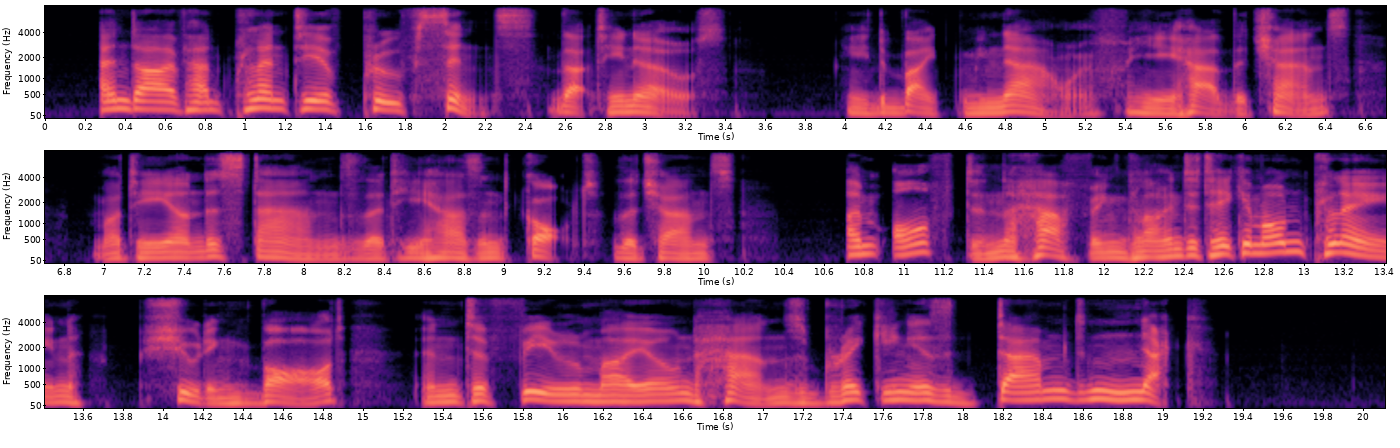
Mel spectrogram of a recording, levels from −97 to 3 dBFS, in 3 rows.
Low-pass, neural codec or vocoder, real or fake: 7.2 kHz; autoencoder, 48 kHz, 128 numbers a frame, DAC-VAE, trained on Japanese speech; fake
